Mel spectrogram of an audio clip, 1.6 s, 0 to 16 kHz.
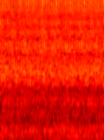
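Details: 2009 Ford 5.4 V8 with idle rpm too high and stalling while driving, no codes: fast busy idle that should settle lower, with a hissy airy edge; high idle from a dirty throttle body.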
